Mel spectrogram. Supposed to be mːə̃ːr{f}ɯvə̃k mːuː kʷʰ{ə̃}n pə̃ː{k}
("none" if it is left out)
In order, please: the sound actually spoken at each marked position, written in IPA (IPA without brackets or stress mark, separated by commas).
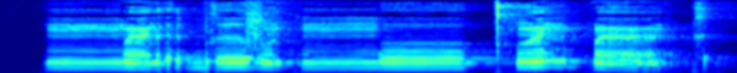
b, ə̃, k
